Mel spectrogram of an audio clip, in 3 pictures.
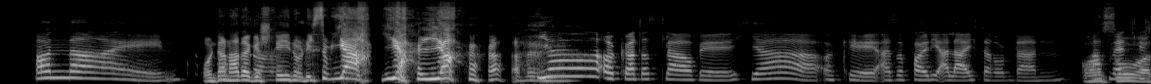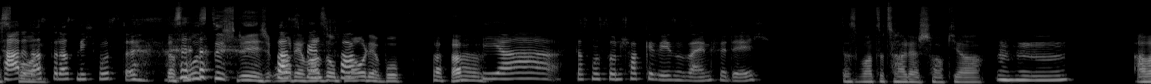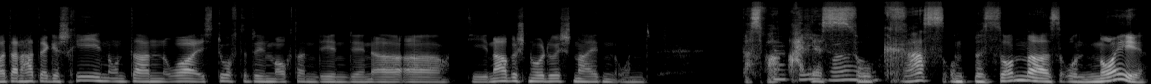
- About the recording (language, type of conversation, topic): German, podcast, Wie hast du die Geburt deines Kindes erlebt?
- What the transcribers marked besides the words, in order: drawn out: "nein"; chuckle; laughing while speaking: "ja, ja!"; stressed: "ja, ja!"; drawn out: "Ja"; drawn out: "Ja"; laughing while speaking: "wusstest"; chuckle; chuckle; drawn out: "Ja"; anticipating: "das war alles so krass"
